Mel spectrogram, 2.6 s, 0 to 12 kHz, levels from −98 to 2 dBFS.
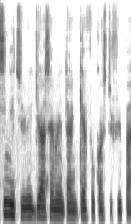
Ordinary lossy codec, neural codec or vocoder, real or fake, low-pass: none; none; real; 10.8 kHz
